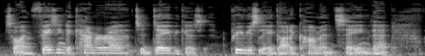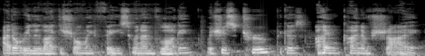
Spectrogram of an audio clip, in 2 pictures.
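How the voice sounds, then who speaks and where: A man's voice: a little high, flat delivery, moderate pace, vocal fry. A young man from the Philippines with a Filipino accent, talking casually to the camera as a vlogger. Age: young adult. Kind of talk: casual vlog talk to camera.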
